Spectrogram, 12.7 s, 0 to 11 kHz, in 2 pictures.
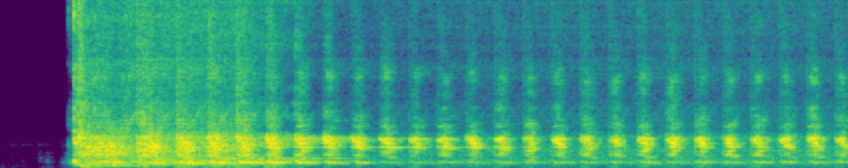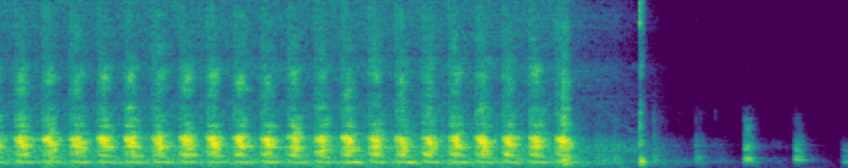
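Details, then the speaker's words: John Deere 5055D diesel tractor after fuel tank sludge cleaned out and refilled: ten seconds of steady cranking at about 2.5 compressions per second, never catching; no start from air in fuel line. "all right here we go yeah I got a little air in the line"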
